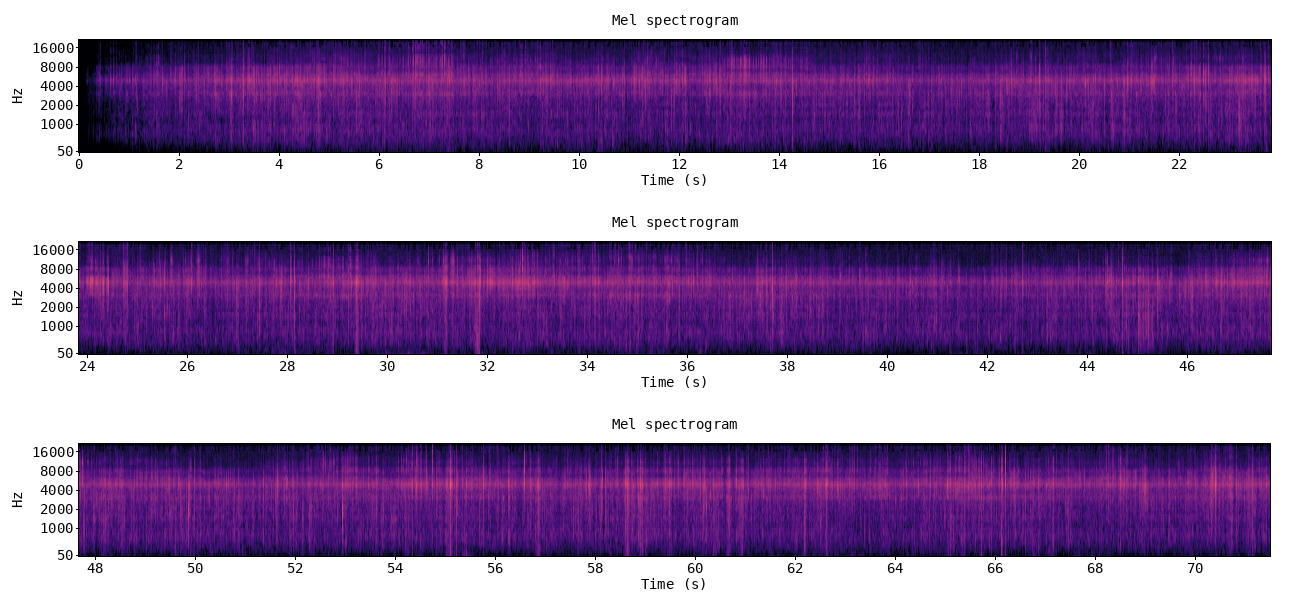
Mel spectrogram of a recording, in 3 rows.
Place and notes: Aukštaitija National Park, Lithuania, ants
ants on the fallen branch. contact microphones
Utena district municipality, Lithuania, 26 May 2012, 16:30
